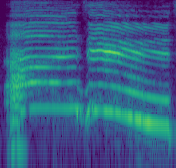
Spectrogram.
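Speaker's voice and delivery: high-pitched gasp, then a stunned oh dude; real shock at the card. Real, not acted. Reacting to tarot card.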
